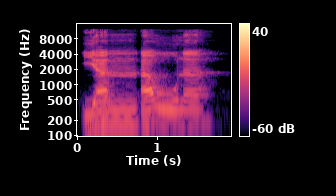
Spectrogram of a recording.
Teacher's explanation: Jadi jangan terputus yan auna. Nah, ketika kita mengucapkan yan itu dari hidung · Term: izhar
